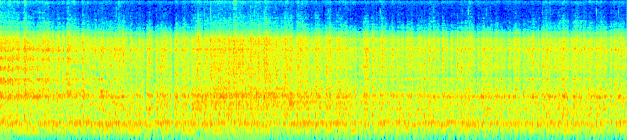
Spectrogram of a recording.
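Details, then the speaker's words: Puch Mini Maxi moped engine, previously seized, just refilled with proper gearbox oil: high buzzing run with a harsh, rattly mechanical edge that still sounds terrible; owner suspects the flywheel rubbing under the mag cover, or something higher up. "let's start a real quick and see if she sounds any better with some actual oil in there kicks up really well still sounds terrible"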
